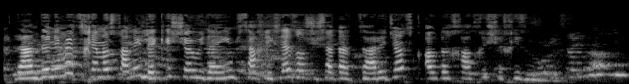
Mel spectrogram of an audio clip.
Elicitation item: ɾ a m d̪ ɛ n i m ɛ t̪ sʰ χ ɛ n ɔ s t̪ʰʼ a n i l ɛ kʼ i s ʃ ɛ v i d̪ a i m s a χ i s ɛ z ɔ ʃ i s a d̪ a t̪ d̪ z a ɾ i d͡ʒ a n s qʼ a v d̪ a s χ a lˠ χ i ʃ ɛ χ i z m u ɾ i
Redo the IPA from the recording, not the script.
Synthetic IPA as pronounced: ɾ a m d̪ ɛ n i m ɛ t̪ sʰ χ ɛ n ɔ s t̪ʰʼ a n i l ɛ kʼ i s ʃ ɛ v i d̪ a i m s a χ i s ɛ z ɔ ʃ i s a d̪ a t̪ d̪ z a ɾ i d͡ʒ a n s qʼ a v d̪ a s χ a lˠ χ i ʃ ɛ χ i z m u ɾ i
